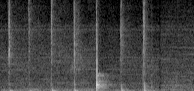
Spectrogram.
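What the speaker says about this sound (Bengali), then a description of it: "প্রথমে রসুনগুলো একটু ছেঁচে নেব" Garlic cloves are crushed with a series of about seven evenly spaced, dull knocks over two seconds, one louder thump in the middle, heard close and alone.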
